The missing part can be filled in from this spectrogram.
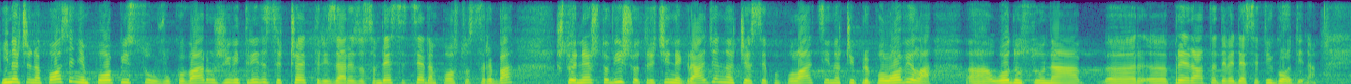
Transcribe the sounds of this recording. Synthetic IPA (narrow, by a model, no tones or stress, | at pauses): inat͡ʃe̞napo̞slʲed̪ɲe̞mpo̞pisuːʋuko̞ʋaːɾuʒiːʋit̪ɾiːd̪eset̪̚t͡ʂɛt̪iɾizaːɾezosamd̪eset̪sed̪ampo̞st̪o̞sr̩baʃt̪o̞jeneʃt̪o̞ʋiʃed̪̚t̪ɾet͡ɕineɡɾad͡ʑanat͡ʃijasepo̞pulˠaːt̪sijainat͡ʃeipɾepolˠo̞ʋilˠauo̞d̪nosuna | pɾeɾat̪ad̪eʋe̞d̪eset̪iɣɡo̞d̪ina̰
